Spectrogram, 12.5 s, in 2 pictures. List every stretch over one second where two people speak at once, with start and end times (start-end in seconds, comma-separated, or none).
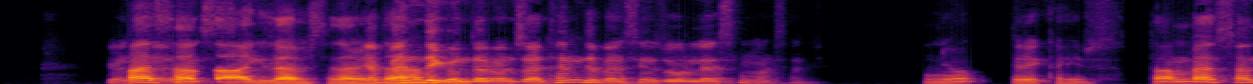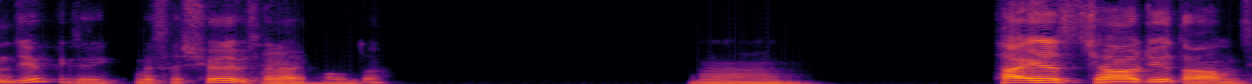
0.6-2.2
